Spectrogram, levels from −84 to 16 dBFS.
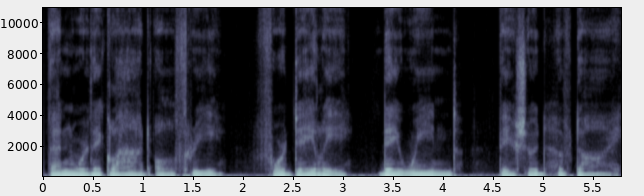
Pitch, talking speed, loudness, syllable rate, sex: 150 Hz, 145 wpm, -17 LUFS, 3.6 syllables/s, female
